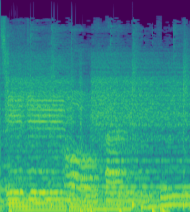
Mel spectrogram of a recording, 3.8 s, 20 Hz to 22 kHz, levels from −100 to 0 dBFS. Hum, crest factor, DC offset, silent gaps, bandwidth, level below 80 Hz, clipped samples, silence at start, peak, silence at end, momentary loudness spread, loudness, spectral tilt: none; 12 dB; under 0.1%; none; 16 kHz; -20 dBFS; under 0.1%; 0 s; 0 dBFS; 0 s; 4 LU; -12 LUFS; -6 dB/octave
